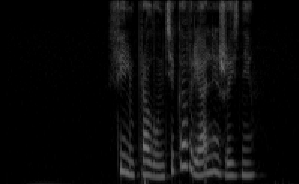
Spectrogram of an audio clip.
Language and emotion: Russian, neutral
